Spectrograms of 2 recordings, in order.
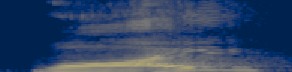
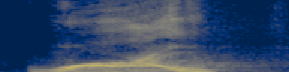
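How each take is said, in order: First: It is said with questioning intonation. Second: It is said with flat statement intonation. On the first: It asks for an answer. "one was a question" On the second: It is asserted rather than asked. "one was a declarative"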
